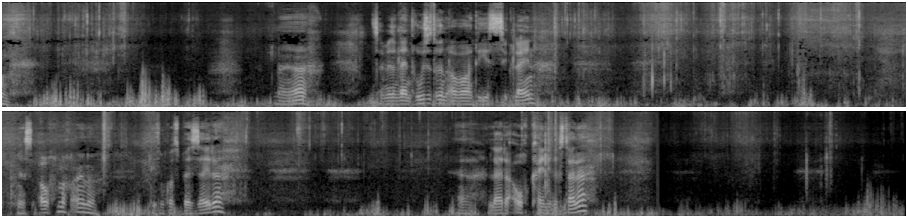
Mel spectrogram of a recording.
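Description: Loose stones crunch and scrape as a hand shifts rocks on gravel.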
